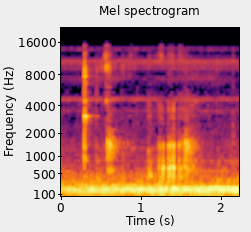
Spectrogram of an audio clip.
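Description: A few light metallic clinks as the intake valve is fitted back into a Yamaha Mio's lapped cylinder head, over a faint steady low hum.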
